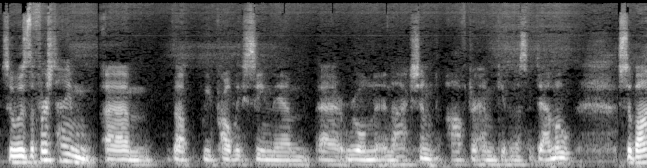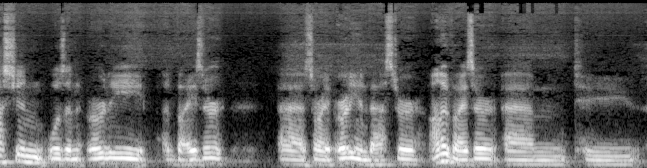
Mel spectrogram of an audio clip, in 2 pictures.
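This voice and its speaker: A man's voice: on the low side, warm tone. A man answering interview questions about a tech event in a casual, hesitant way, with many ums and restarts. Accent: not from New Zealand. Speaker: event organizer, interview guest. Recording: distant mic with faint noise.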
